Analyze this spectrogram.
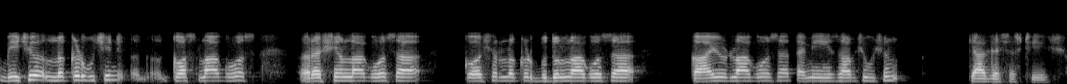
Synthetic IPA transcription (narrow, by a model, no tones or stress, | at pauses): biːt͡ʃʰilɐkəɽʋut͡ʃʰinʲkɐslaːɡɦos | ɾɐʃjɐnlaːɡɦoːsa | kəːʃɐɾlɐkəɽbud̪ulːaːɡɦoːsaː | kaːjuɽlaːɡɦoːsat̪ɐmĩːɦis̬aːb̚t͡ʃʰiʋut͡ʃʰun | kʲjaːɡɐsɐsʈʰḭːk̚t͡ʃʰi̥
